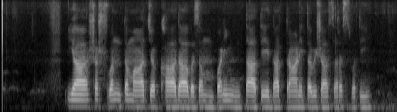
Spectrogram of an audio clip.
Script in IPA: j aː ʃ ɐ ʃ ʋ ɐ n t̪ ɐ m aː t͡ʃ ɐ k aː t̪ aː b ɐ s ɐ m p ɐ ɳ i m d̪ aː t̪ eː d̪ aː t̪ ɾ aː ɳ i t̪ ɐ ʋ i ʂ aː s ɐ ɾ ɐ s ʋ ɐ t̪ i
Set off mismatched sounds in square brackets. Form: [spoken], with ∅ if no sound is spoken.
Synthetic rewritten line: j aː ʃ ɐ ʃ ʋ ɐ n t̪ ɐ m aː t͡ʃ ɐ [kʰ] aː [d̪] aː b ɐ s ɐ m p ɐ ɳ i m [t̪] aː t̪ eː d̪ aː t̪ ɾ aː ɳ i t̪ ɐ ʋ i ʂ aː s ɐ ɾ ɐ s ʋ ɐ t̪ i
